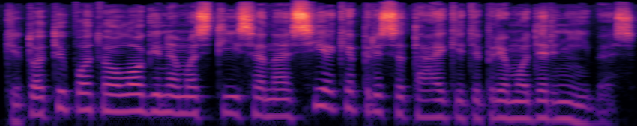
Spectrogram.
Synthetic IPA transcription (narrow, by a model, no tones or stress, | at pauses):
kʲɪt̪oːt̪ʲɪpoːt̪ʲɛɔlˠɔɡʲɪnʲɛmɐsʲt̪ʲiːsʲɛnɐsʲiɛkʲɛpʲɾʲɪsʲɪt̪ɐˑɪkʲiːt̪ʲɪpʲɾʲiɛmoːd̪ʲɛɾʲnʲiːbʲḛːs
